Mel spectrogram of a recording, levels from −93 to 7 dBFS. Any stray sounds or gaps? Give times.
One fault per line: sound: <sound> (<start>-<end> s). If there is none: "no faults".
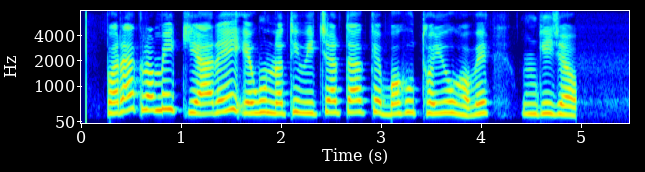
no faults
